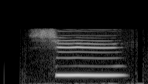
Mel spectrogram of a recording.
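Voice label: "syu1", Cantonese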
